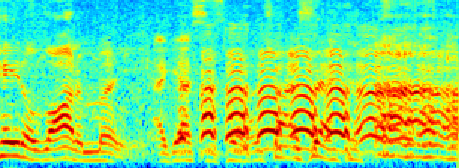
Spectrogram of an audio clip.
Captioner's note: laughs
